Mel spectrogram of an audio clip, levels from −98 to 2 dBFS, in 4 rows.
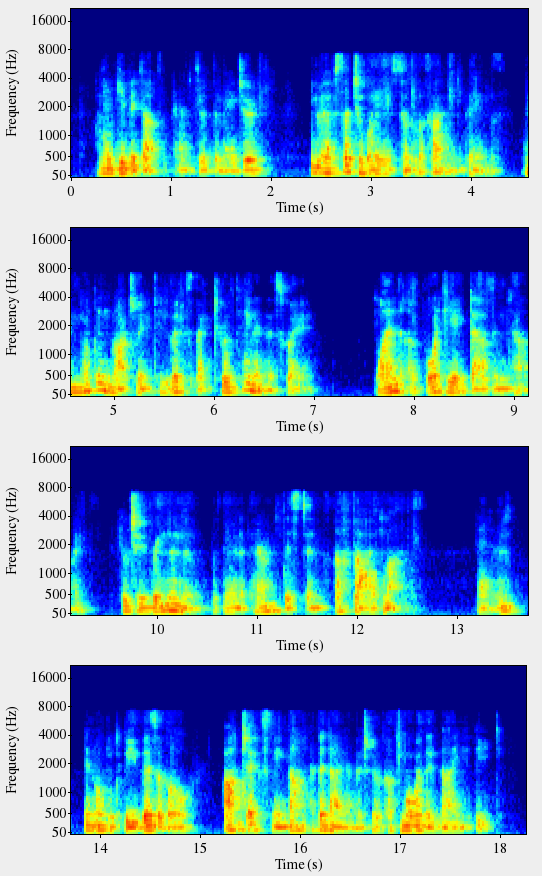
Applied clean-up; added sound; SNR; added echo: neural mask model DeepFilterNet 3.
